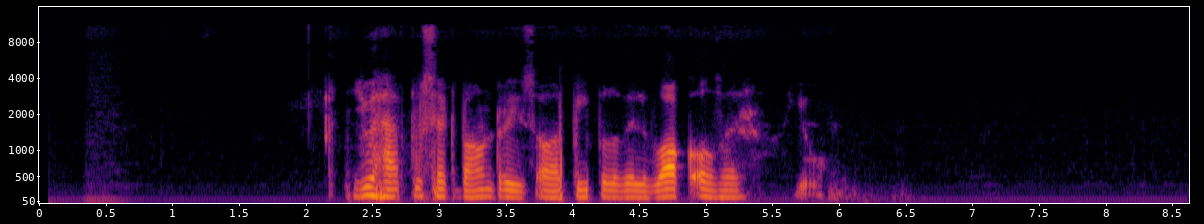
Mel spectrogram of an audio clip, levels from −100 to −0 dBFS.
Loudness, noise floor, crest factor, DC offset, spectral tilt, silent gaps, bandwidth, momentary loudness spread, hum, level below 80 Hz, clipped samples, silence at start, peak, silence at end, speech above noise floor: -32 LUFS; -77 dBFS; 24 dB; under 0.1%; -8 dB/octave; none; 11.5 kHz; 21 LU; 50 Hz at -60 dBFS; -64 dBFS; under 0.1%; 2.15 s; -12 dBFS; 2.6 s; 44 dB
